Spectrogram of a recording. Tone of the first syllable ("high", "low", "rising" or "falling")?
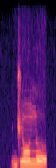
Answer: high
